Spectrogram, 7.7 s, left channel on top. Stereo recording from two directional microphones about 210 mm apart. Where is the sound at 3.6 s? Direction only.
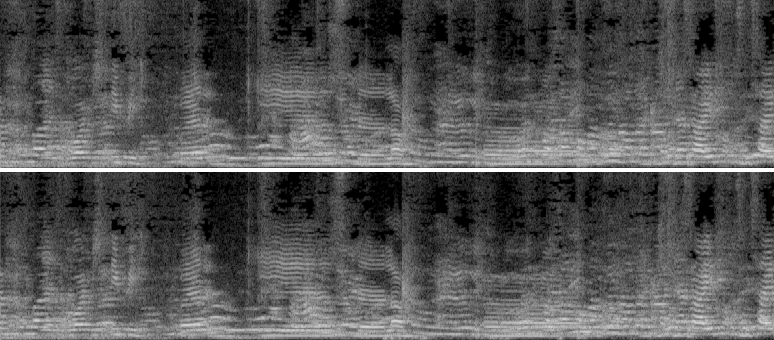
20° right (ahead or behind).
